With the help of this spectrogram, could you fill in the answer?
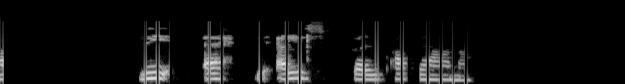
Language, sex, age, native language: Icelandic, female, 9, Lithuanian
